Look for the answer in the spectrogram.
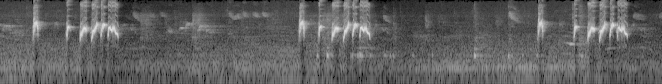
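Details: Red-whiskered bulbul southern master song from Thailand, meant for teaching young birds and exciting caged ones: three phrases of a sharp chip plus quick rising-falling whistled notes, with quiet gaps and faint background chirps.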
